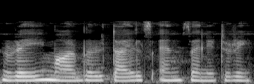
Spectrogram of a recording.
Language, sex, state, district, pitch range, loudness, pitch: Hindi, female, Arunachal Pradesh, Lower Dibang Valley, 180-195 Hz, -13 LUFS, 185 Hz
